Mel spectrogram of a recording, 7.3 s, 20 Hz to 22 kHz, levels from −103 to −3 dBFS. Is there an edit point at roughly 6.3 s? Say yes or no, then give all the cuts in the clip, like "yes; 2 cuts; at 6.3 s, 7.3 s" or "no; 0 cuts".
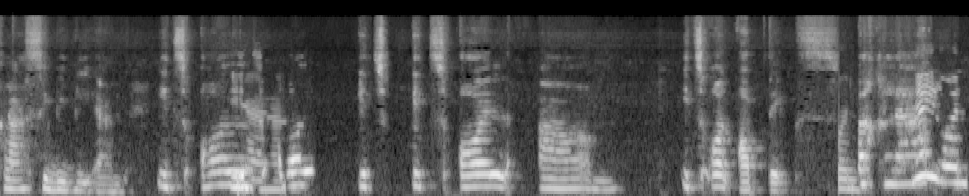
yes; 1 cut; at 6.3 s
